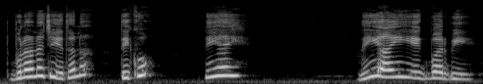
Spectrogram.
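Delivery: high, loud hurt complaining; sulky rant. Acted. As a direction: vent alone on the bed, offended. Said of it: "ऐसे सोच रही थी".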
